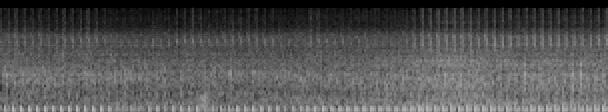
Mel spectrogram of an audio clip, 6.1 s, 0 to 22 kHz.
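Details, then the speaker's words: Honda CB150R motorcycle idling after reassembly with a dry metallic ticking clatter on each firing beat, from a damaged cam chain tensioner and a scored camshaft bearing, likely from past oil starvation. "Hasilnya seperti ini karena stabilizernya stres ya, rusak. Sama lahar noken-nya itu, lahar timlar itu udah yang sebelah X itu ternyata sudah kegores, pernah kemakan kayak motor telat oli gitu. Jadinya seperti ini suaranya."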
